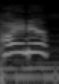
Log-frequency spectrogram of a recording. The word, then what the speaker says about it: Pioner: games called pioneer uh they say pioneer but it's not spelled like pioneer it's pioneer whatever anyways so this is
